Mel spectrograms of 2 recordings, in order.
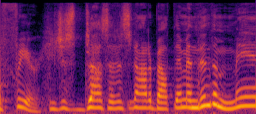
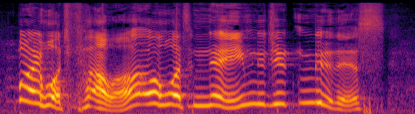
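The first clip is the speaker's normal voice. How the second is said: put-on high, raised know-it-all accent; 5 semitones higher, 6 dB louder than usual. Retelling the council questioning Peter and John: smart-sounding accent. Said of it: "it has to be that kind of a voice".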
